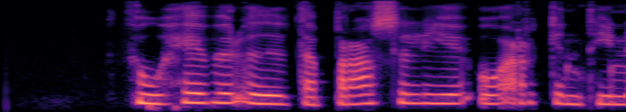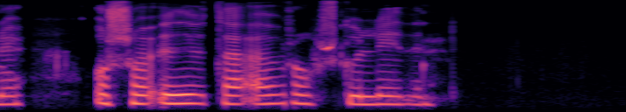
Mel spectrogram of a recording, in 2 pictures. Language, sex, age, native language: Icelandic, female, 20-29, Icelandic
